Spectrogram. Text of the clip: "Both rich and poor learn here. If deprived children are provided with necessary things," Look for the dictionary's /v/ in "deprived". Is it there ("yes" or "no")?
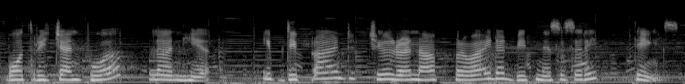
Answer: no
